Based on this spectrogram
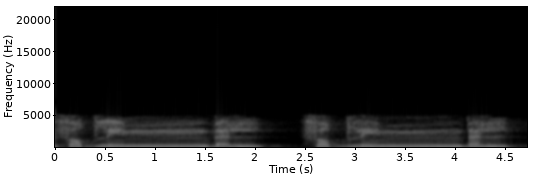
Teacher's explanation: بعد ذلك حكم الإقلاب في قوله تعالى من فضل بل فضل بل، التنوين وبعده حرف الباء، نقلب التنوين إلى ميم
